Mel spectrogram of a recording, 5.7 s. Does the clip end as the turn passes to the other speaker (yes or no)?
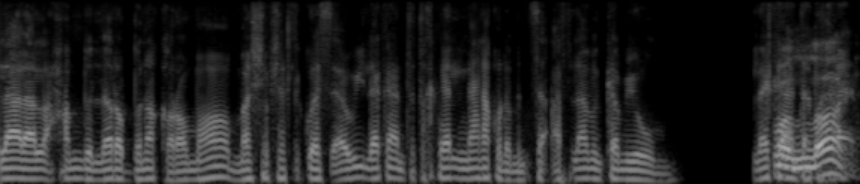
no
